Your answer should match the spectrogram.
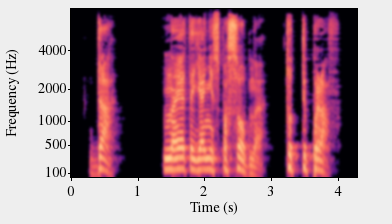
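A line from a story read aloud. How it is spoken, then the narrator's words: Sharp and angry. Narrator (Russian): Резко и зло ответила Айрин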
